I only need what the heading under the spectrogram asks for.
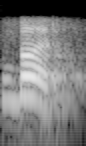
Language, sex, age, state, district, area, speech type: Marathi, female, 30-45, Maharashtra, Kolhapur, urban, conversation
